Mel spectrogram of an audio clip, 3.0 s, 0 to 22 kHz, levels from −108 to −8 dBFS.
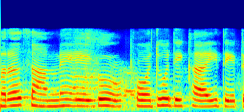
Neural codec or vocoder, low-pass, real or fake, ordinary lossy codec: codec, 16 kHz, 2 kbps, X-Codec, HuBERT features, trained on balanced general audio; none; fake; none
